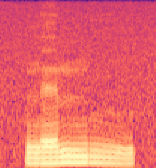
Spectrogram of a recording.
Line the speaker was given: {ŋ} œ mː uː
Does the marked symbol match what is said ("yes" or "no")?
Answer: yes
